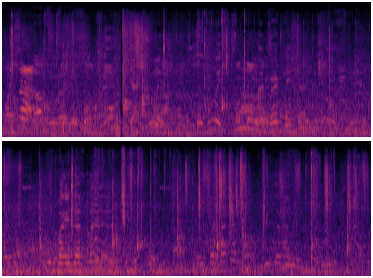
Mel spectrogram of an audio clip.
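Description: Sneakers shuffle and scuff on pavement.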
